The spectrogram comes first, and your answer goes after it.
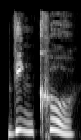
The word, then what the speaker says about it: vinco: Vinco. So that's followed by an O, so it must be a hard C.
